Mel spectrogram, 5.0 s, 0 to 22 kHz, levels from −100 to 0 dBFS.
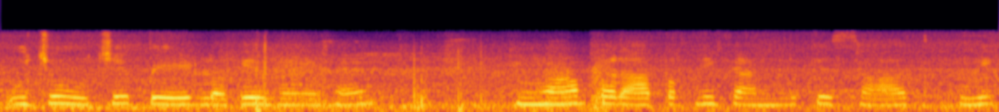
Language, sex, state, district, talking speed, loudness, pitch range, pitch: Hindi, female, Haryana, Jhajjar, 155 wpm, -15 LUFS, 195-215 Hz, 210 Hz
